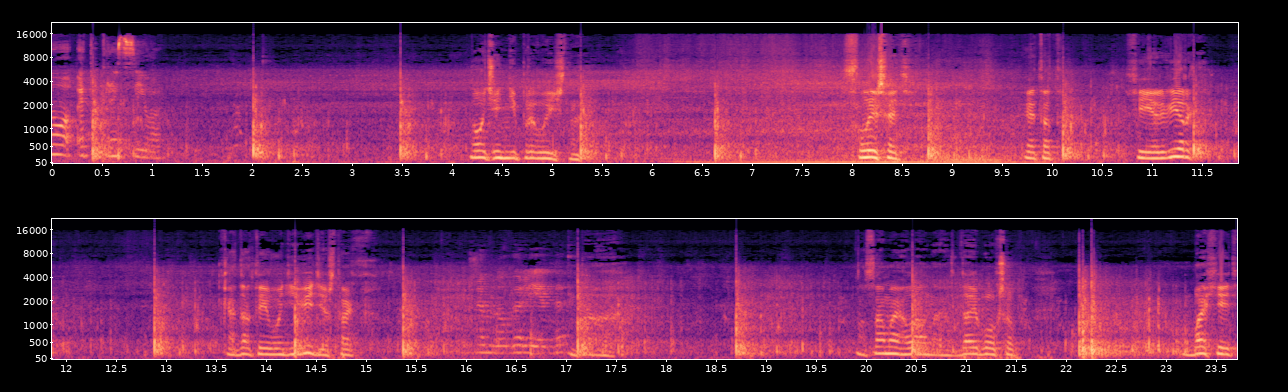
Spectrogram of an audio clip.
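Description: Fireworks bang and pop in the distance outdoors.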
